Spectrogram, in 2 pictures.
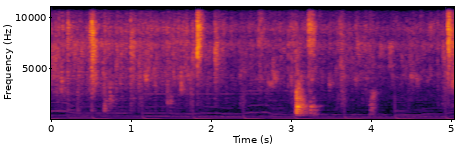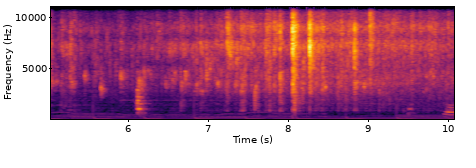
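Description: Chopped onion frying in a pan for fish makange, with a steady bed of sizzle and occasional scrapes and stirring clatters close by, while rhythmic music plays throughout.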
